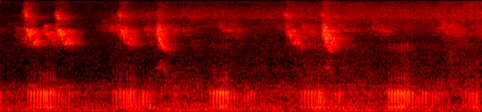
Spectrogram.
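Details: Relaxed Munchkin cat purring: rumbling pulses swell and fade in a slow breathing rhythm, about once a second, while small birds chirp lightly in the background.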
